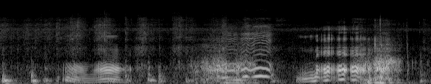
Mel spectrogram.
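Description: Nanny goats bleating: three bleats with a wavering pitch, the last one the loudest.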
